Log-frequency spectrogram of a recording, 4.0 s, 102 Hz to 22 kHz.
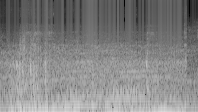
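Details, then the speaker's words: Toyota AE86 rear end with newly installed Tomei T-Trax 1.5-way clutch-type LSD and OEM 4.77 ring and pinion, during break-in at slow turns: rumbling with intermittent clunky chatter from the rear end, normal break-in noise, not broken. "It doesn't matter what forum posts you read, what 3-second YouTube short you watch, it's really hard to prepare yourself for how terrible this thing sounds when you first install it."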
